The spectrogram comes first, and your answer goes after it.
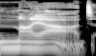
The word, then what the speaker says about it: Maillard: madame pointedly because I'm assuming from the spelling you've pronounced it uh in your your Romford English uh in a rather avankcular way, but I would imagine that it is the mayard reaction because we're talking about food and culinary skills.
